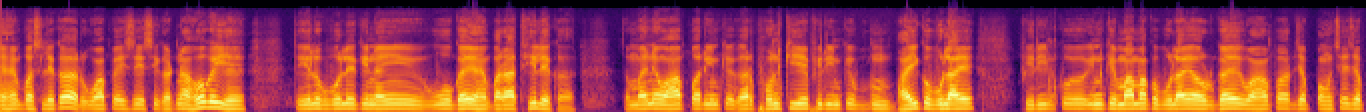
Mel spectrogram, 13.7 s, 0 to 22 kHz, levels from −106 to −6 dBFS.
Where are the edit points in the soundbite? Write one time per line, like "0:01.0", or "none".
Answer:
none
